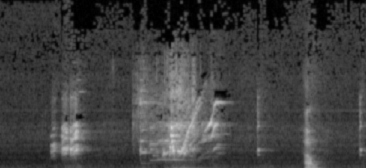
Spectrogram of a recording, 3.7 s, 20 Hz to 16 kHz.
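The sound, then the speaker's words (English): A Vector toy robot's 5-second timer alarm goes off: short bursts of bright electronic chirps and warbling, upward-sweeping tones, with a louder swooping blip at the end and no talking. “You can ask it to set a timer. Hey, Vector. Set a timer for 5 seconds.”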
